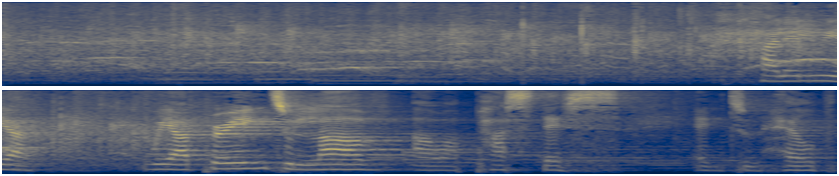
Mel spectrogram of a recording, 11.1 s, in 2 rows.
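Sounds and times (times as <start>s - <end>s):
people clapping: 0.0s - 7.7s
speech: 5.0s - 5.9s, 6.5s - 11.1s.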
